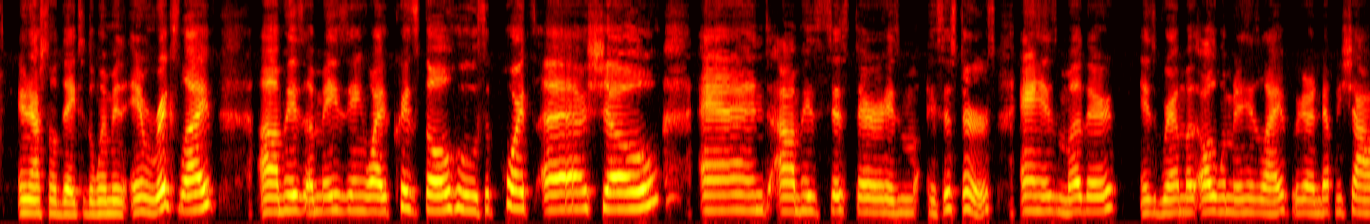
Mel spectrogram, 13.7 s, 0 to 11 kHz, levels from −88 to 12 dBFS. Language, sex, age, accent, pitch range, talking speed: English, female, 20-39, American, 195-275 Hz, 170 wpm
